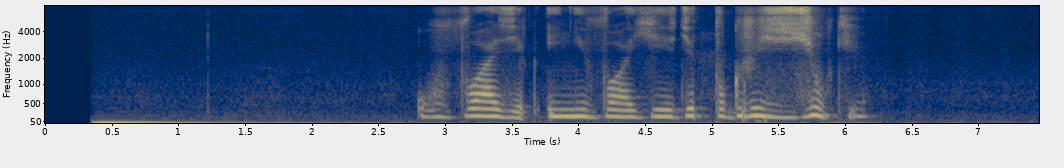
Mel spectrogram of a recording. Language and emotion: Russian, angry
